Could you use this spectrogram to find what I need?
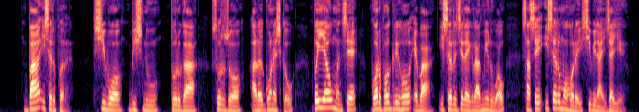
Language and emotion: Bodo, neutral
